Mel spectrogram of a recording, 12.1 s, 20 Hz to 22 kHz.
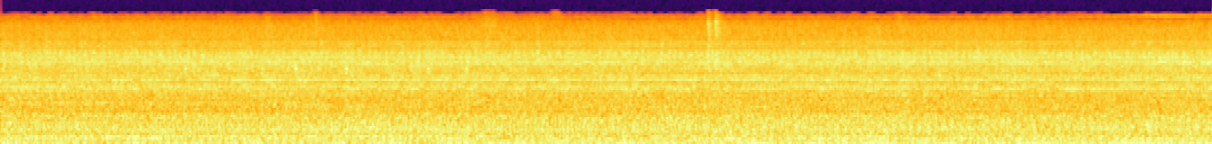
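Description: The DMH17C diesel engine of the KiHa 005 railcar running steadily, heard from on board the car, with a continuous low engine drone over an even running noise.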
